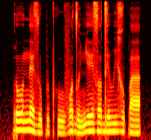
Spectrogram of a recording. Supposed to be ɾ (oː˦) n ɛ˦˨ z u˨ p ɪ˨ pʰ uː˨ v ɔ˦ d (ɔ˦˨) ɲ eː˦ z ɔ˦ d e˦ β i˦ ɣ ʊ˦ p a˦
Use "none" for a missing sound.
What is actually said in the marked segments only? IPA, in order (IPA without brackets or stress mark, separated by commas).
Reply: oː˦, ɔ˨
